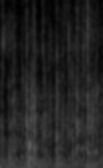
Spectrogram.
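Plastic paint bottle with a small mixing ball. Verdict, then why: Mixed. A plastic bottle of fluorescent pink acrylic paint is shaken, and the small mixing ball inside gives a quick series of light, bright clicking rattles with almost no low end. The rattle shows the paint is mixed and ready to use.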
